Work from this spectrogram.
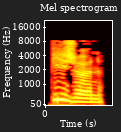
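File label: "pigeonne", French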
